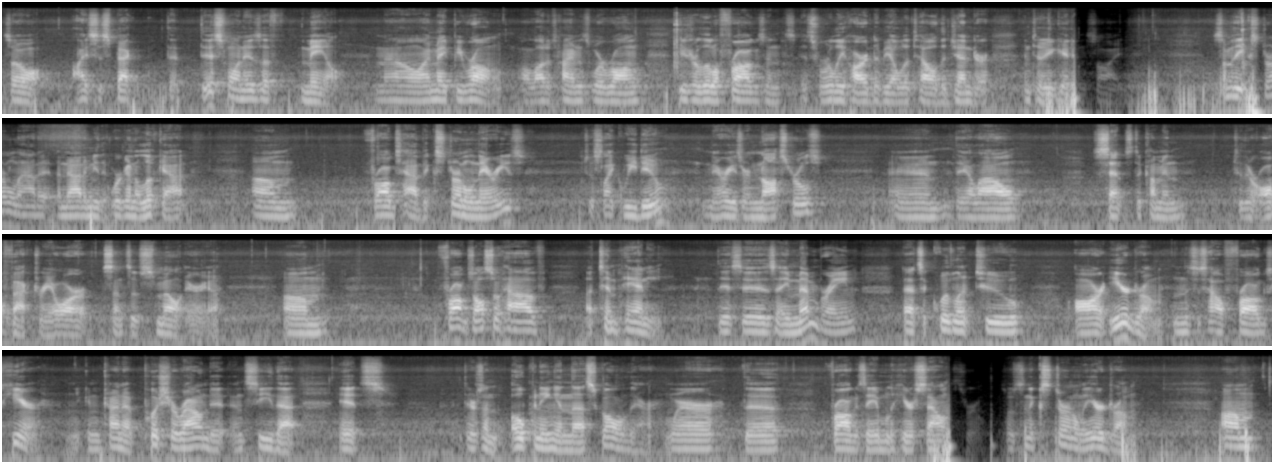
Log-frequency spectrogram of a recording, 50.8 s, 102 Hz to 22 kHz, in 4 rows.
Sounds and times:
Speech: 0.0 - 11.2, 12.1 - 14.6, 15.2 - 15.7, 16.3 - 21.0, 21.6 - 23.0, 23.6 - 27.6, 28.2 - 28.7, 29.8 - 42.0, 42.7 - 49.5, 50.3 - 50.8.

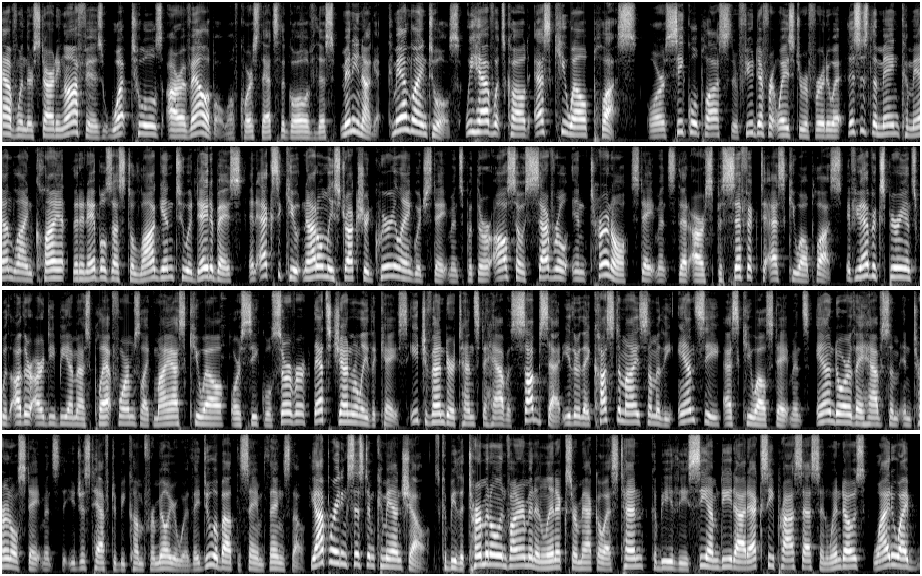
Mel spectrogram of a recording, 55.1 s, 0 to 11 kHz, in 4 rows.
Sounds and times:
Speech: 0.0 - 55.0.

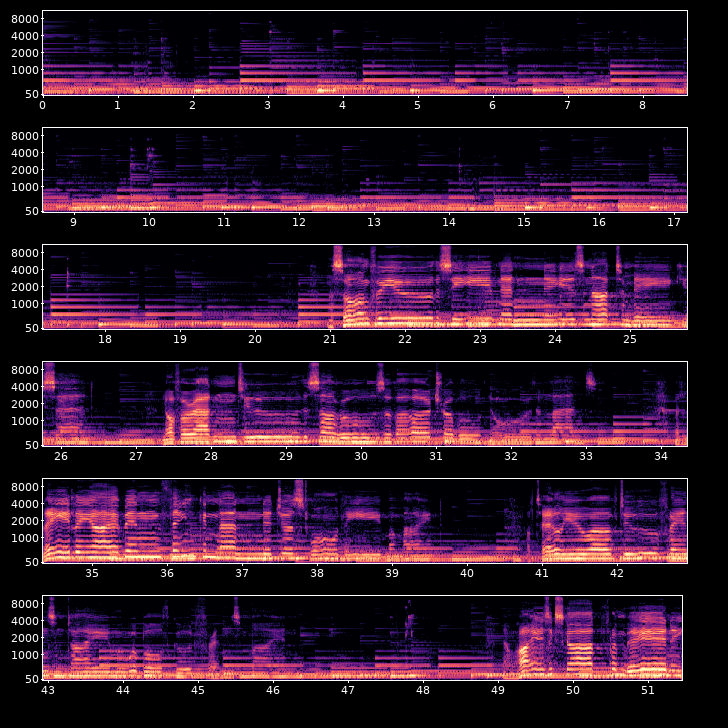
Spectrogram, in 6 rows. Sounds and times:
Acoustic guitar: 0.0 - 51.4.

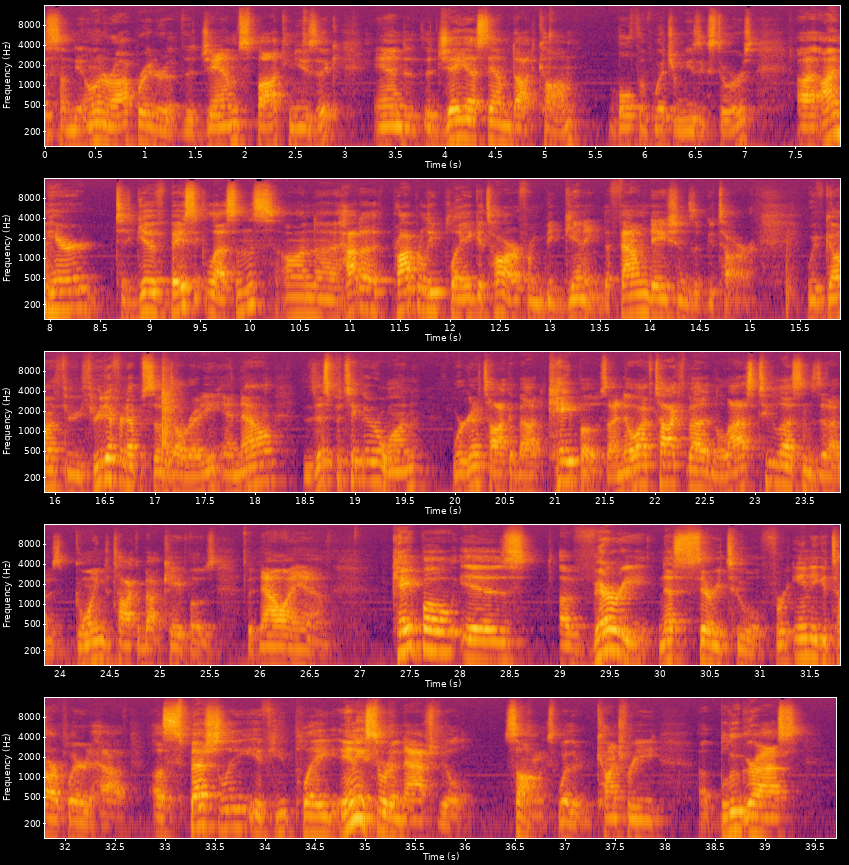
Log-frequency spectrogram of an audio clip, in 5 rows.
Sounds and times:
Speech: 0.0 - 39.4.

